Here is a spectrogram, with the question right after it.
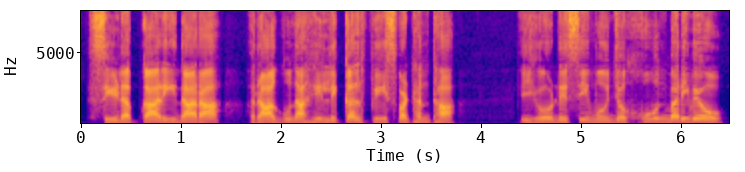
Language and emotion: Sindhi, angry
